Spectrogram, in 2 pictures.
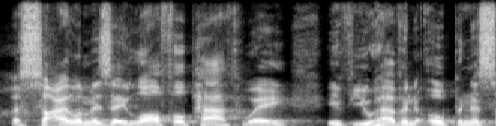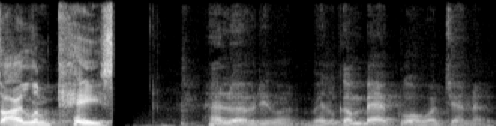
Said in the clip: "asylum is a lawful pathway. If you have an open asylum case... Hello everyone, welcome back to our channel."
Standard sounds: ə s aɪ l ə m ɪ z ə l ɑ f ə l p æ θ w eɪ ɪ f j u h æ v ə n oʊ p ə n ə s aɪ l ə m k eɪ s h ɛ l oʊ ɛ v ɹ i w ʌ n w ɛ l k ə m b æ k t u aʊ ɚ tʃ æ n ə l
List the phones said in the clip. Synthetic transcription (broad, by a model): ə s aɪ l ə m ɪ z ə l ɑ f ə l p æ θ w eɪ ɪ f j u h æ v ə n oʊ p ə n ə s aɪ l ə m k eɪ s h ɛ l oʊ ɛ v ɹ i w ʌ n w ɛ l k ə m b æ k t u aʊ ɚ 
